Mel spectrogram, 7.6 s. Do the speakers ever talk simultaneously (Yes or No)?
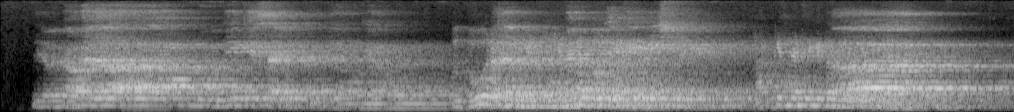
Yes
